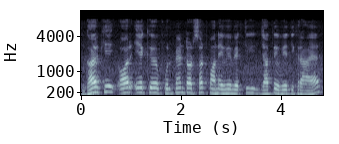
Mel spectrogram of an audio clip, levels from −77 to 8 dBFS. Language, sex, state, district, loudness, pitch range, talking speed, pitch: Hindi, male, Jharkhand, Deoghar, -19 LUFS, 155-190 Hz, 195 wpm, 175 Hz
